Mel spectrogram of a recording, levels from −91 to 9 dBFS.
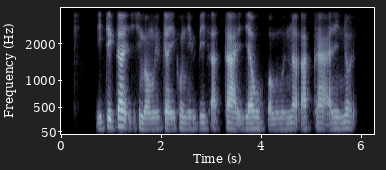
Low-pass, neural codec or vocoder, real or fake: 3.6 kHz; codec, 16 kHz, 0.3 kbps, FocalCodec; fake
